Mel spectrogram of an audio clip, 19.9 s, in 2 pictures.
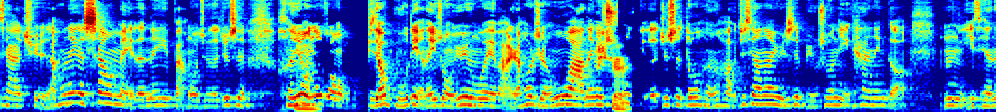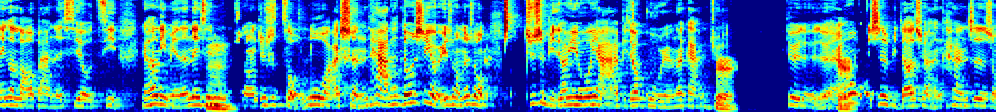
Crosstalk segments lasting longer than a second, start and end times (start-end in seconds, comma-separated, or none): none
